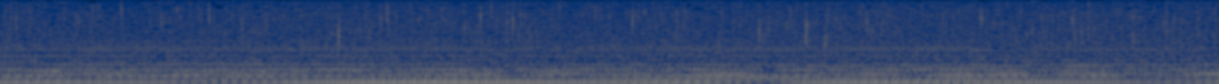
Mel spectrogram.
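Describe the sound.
Steady rainfall in a garden with a fish pond, a continuous patter of drops on surfaces with occasional sharper ticks over a low, even hum. It runs unbroken for about four seconds.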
